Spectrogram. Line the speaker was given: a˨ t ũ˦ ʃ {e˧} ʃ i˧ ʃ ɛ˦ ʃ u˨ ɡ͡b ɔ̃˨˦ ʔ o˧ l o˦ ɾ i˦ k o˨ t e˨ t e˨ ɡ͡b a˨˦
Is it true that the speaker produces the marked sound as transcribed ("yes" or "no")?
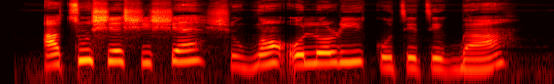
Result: yes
